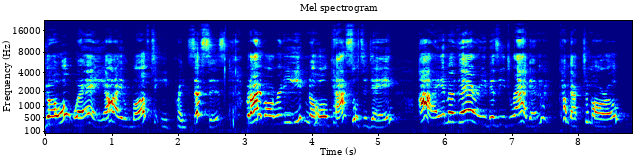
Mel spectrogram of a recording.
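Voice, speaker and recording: A woman's put-on character voice, high-pitched and at a moderate pace. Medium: read story.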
